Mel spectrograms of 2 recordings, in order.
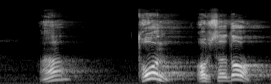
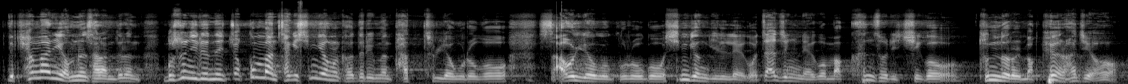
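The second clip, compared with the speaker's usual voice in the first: usual speaking voice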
